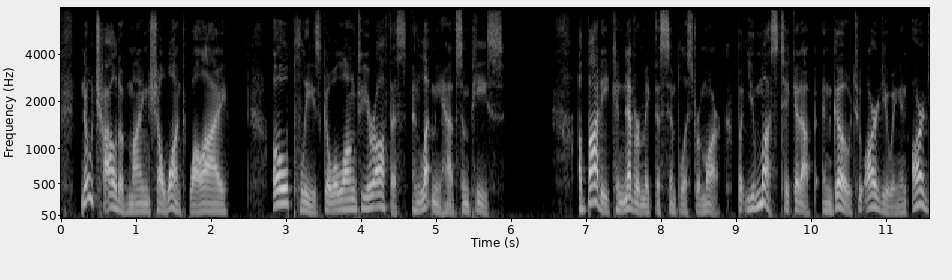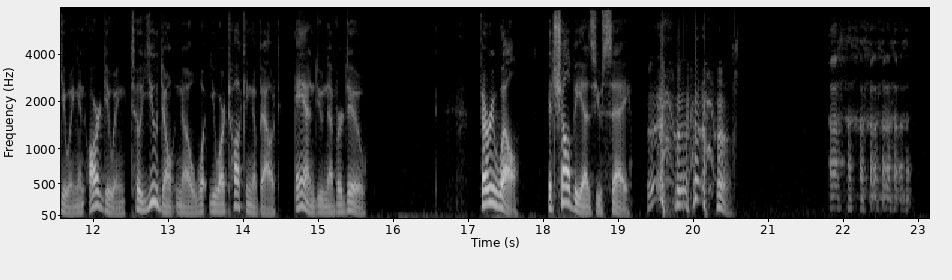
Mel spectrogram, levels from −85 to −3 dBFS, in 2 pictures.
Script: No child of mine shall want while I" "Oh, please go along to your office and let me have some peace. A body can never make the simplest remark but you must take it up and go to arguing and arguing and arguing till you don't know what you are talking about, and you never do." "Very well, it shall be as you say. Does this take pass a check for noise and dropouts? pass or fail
fail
